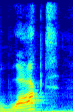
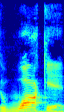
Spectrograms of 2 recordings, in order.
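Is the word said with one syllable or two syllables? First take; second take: one syllable; two syllables. First: The word is said as one syllable. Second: The word is said as two syllables. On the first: "which is one syllable" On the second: "two syllables"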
